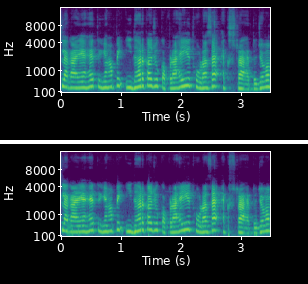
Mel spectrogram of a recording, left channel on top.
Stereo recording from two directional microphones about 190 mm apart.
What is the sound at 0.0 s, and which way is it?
A woman's voice, 25° left (ahead or behind).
